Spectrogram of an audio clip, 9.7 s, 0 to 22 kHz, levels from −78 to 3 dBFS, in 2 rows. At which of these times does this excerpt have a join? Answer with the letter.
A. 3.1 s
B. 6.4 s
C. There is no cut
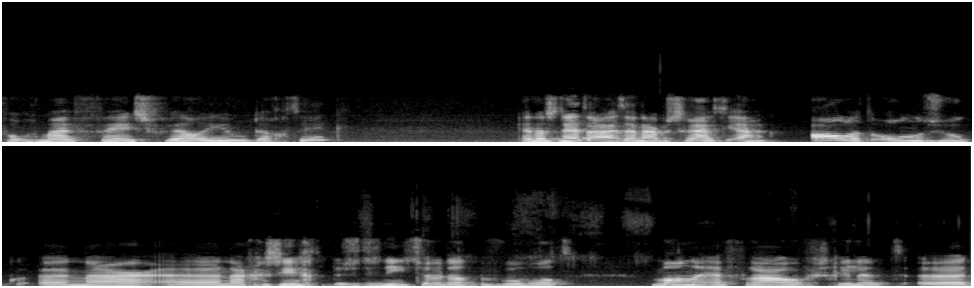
B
